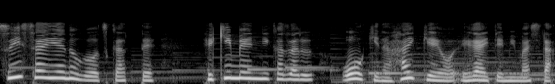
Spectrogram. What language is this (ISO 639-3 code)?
jpn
